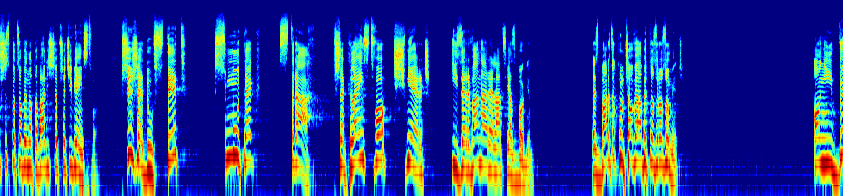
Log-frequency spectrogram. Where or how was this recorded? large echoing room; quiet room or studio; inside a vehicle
large echoing room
